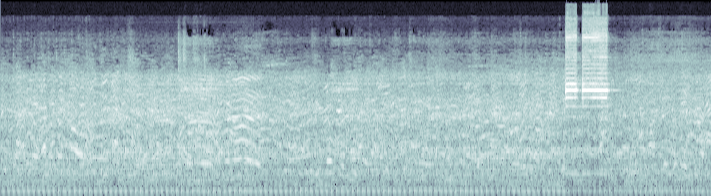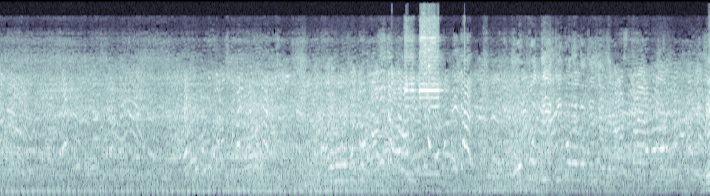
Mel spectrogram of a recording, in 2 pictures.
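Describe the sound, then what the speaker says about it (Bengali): A large crowd of women blocks a road in protest, making a dense, continuous hubbub of many overlapping voices. Two brief, sharp bursts stand out partway through, and a closer voice talks over the crowd. "দেখতে পাচ্ছেন মেয়েদের একটা ভিড়ের ঢল নেমে গেছে"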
